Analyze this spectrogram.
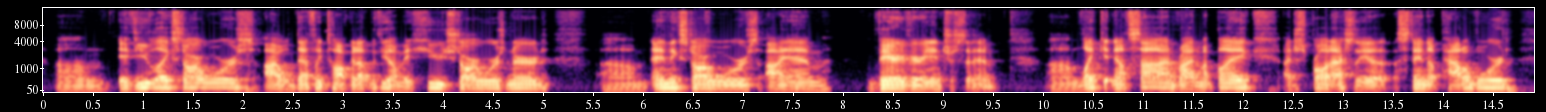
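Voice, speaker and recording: A man's bright, sharp voice with a slight Baltimore accent, medium pitch, ordinary pitch variation and a moderate pace. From Baltimore, Maryland. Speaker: middle school history teacher. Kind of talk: presentation to parents. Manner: hesitant, many fillers.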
